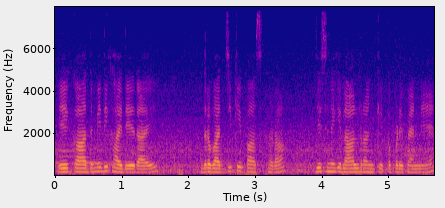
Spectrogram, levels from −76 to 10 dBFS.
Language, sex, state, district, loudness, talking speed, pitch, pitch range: Hindi, female, Chandigarh, Chandigarh, -17 LUFS, 190 wpm, 170 Hz, 160-180 Hz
